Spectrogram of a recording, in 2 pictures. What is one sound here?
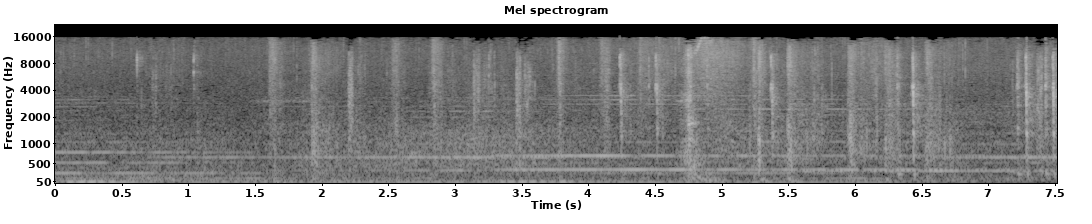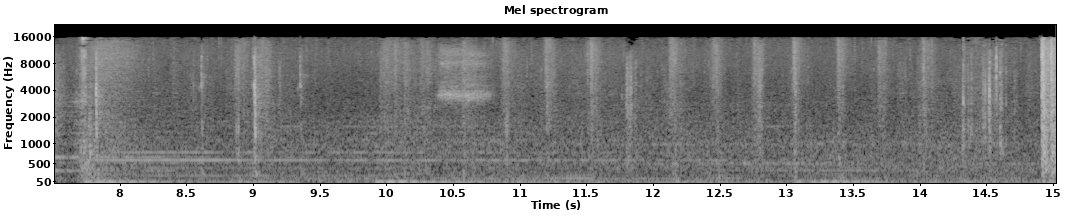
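Footsteps crunch over rough, stony ground.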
